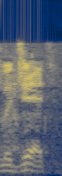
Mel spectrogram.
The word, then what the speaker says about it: Lijit: Todd Vernon CEO of legit is that the correct pronunciation Todd uh that's a pretty close uh that's pretty close uh it's legit like Too Legit to Quit oh I I hadn't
